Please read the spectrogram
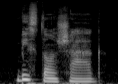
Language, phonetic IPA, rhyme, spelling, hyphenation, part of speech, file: Hungarian, [ˈbistonʃaːɡ], -aːɡ, biztonság, biz‧ton‧ság, noun, Hu-biztonság.ogg
- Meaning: safety, security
